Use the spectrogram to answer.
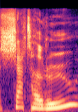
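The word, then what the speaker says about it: Châteauroux: two three hours Drive South in is it chateroo is that how you Sayo yes I'm told tell you what Ben your pronunciations for words is spot on my name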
